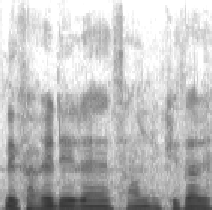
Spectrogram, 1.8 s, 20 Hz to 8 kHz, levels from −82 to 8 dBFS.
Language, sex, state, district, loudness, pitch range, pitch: Hindi, male, Madhya Pradesh, Umaria, -16 LUFS, 110-115 Hz, 115 Hz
